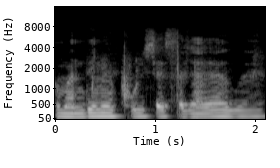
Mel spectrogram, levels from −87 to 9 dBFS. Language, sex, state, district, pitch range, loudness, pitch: Hindi, male, Bihar, Darbhanga, 100-105 Hz, -26 LUFS, 105 Hz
